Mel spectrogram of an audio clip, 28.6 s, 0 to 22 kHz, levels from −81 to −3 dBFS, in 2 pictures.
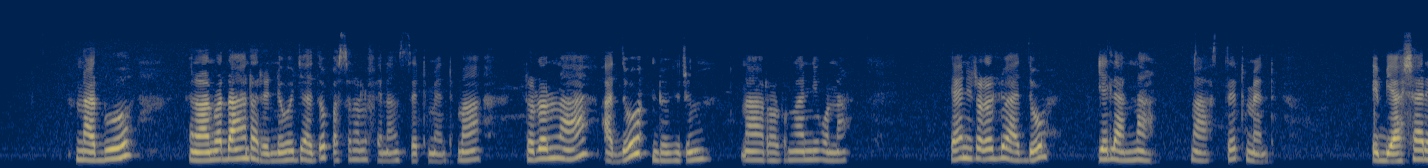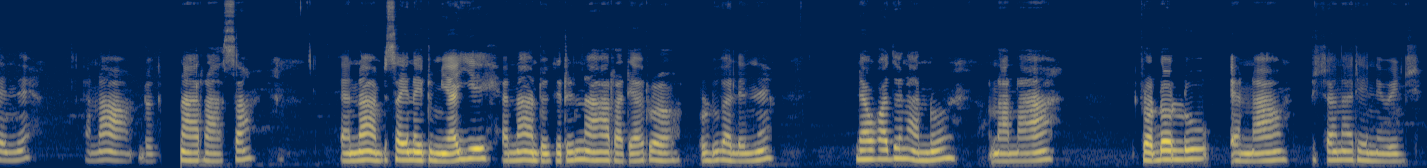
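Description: Input switched to a poorer device, from the start to 16.1 s, is the likely cause of the first section's sound. Speech there is band-limited, with nothing above 9.8 kHz, noticeably quieter by roughly 10 dB, and carries its own background noise some 35 dB under the signal, giving a dull, slightly boxy tone. At 16.1 s a 200 ms silence marks the changeover, after which the sound opens up and grows louder.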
